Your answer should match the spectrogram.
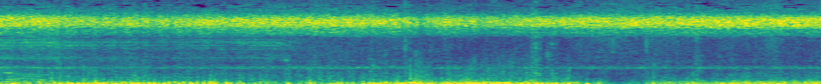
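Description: Steady, loud low rumbling noise of a moving ride over the rainforest, picked up on a camcorder microphone, with indistinct voices in it; it dips briefly about three seconds in.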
